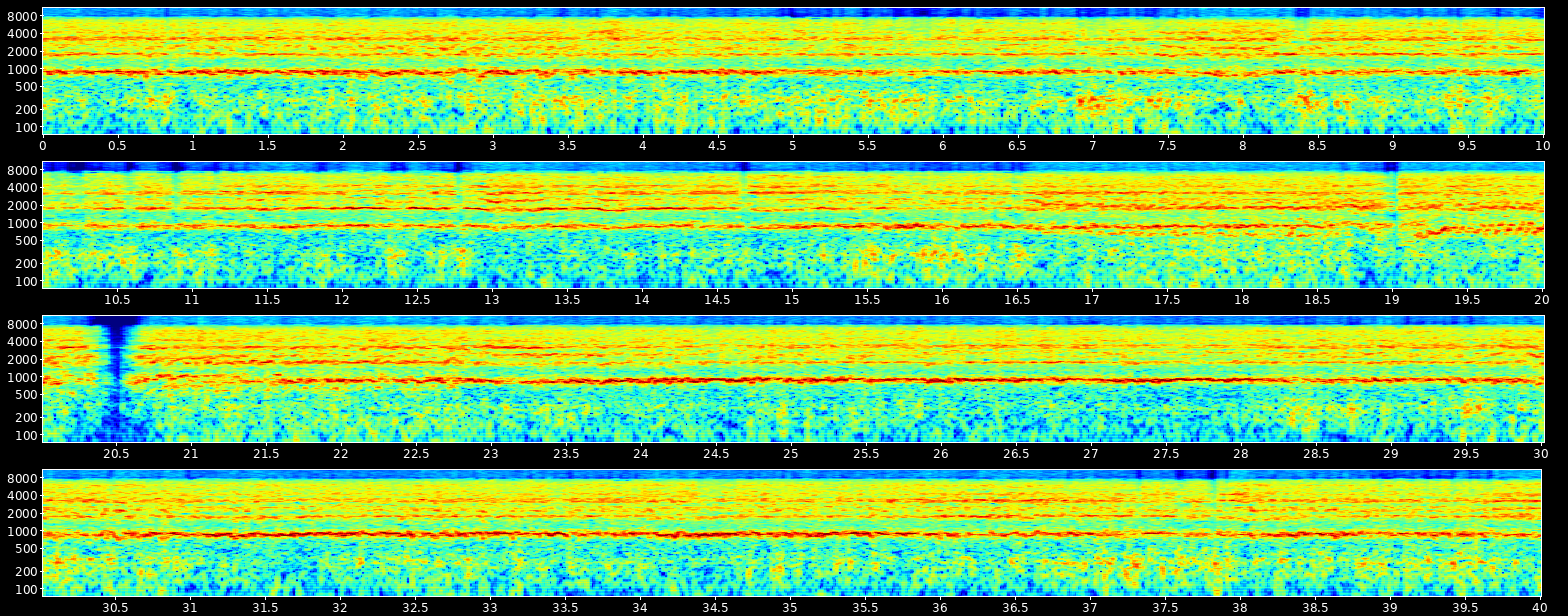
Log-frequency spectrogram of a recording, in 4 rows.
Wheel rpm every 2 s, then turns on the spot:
230, 230, 230, 230, 230, 230, 230, 230, 210, 140, 130, 200, 230, 230, 230, 220, 230, 230, 230, 230.
none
